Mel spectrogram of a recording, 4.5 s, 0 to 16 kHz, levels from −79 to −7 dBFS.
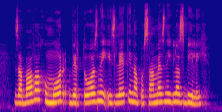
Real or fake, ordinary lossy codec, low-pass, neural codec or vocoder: real; none; 14.4 kHz; none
